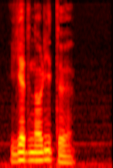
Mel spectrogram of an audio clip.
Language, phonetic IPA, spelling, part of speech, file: Polish, [ˌjɛdnɔˈlʲitɨ], jednolity, adjective, Pl-jednolity.ogg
